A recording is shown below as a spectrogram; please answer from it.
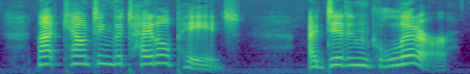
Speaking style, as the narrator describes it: shouts

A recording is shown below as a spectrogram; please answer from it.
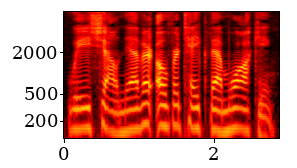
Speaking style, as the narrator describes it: growled the dwarf

